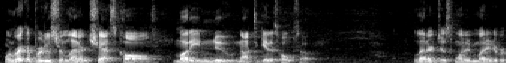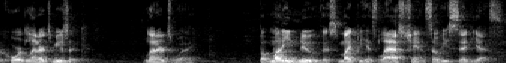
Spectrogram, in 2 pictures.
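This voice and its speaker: A man reading a story aloud in an expressive, dramatic narrating style with emphatic, rhythmic phrasing. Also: fairly low pitch, moderate pace. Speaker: storyteller reading a picture book aloud, blues educator. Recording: roomy, echoing room sound.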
